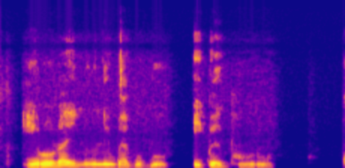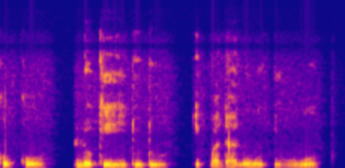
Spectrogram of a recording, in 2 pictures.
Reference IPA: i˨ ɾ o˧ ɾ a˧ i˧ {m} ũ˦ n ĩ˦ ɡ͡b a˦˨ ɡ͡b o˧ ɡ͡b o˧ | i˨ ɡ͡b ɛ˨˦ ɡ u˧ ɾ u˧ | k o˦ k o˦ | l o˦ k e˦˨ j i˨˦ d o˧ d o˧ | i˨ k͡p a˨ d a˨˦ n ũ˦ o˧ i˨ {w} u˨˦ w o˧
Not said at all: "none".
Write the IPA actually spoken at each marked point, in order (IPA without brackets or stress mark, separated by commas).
n, w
